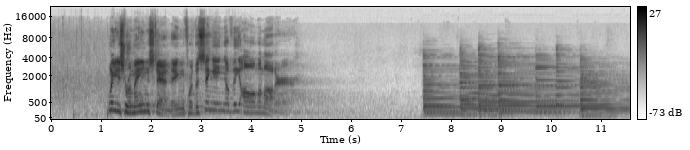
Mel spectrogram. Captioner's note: applause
